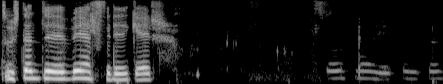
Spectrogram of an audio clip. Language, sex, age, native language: Icelandic, female, 12, Icelandic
